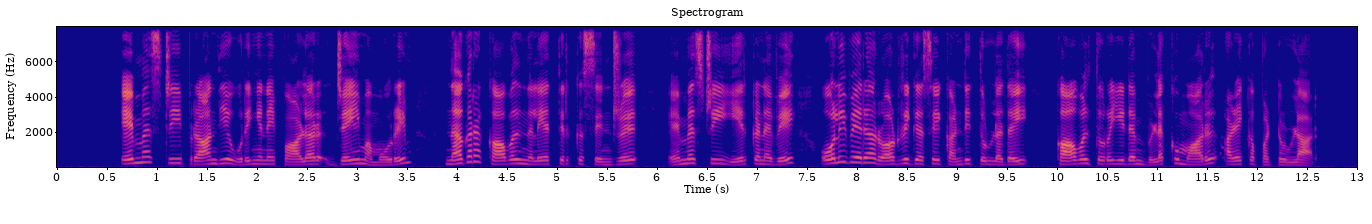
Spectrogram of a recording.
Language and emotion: Tamil, neutral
